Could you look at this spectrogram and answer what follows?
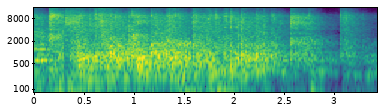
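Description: A class of elementary school students claps for a group of classmates, a dense, close burst of many small hands that holds steady, then thins out and stops with a few final claps.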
